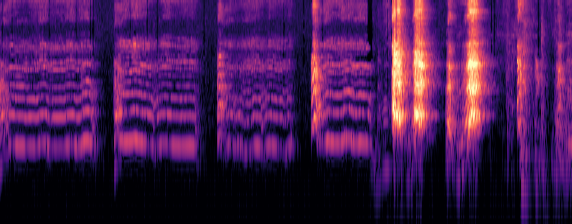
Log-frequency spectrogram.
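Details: Dachshund, or wiener dog: four long, steady, tonal howl-like notes, each about a second and a half long with short gaps, then a burst of three loud, harsh barks in quick succession.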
